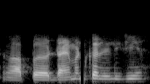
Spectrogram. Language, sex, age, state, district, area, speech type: Hindi, male, 30-45, Madhya Pradesh, Betul, rural, conversation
